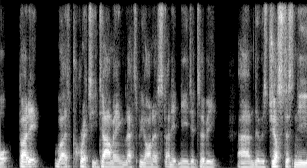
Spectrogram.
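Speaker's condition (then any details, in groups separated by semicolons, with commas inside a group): No condition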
